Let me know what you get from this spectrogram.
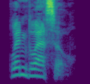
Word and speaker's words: Glenglassaugh: And she currently oversees the whiskey-making operations for 3 iconic Scotch brands, Benriach, Glenglassaugh, and Glendronach. Try pronouncing that 3 times fast when you've had a little whiskey. Benriach, Glenglassaugh, and Glendronach. That's how you say it.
